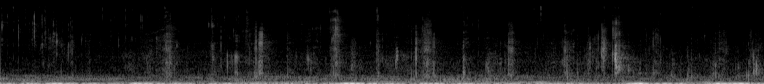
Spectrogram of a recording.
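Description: Close-miked eating: a person biting into a cheeseburger and chewing it with fries, with irregular wet crunches and clicks.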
